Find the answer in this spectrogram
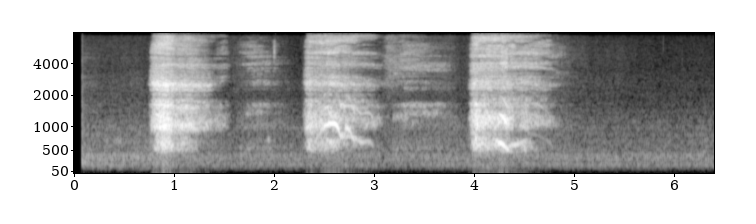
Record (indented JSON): {
  "exhalation_length": "6.4 s",
  "exhalation_amplitude": 11564,
  "exhalation_signal_mean_std_ratio": 0.43,
  "survey_phase": "beta (2021-08-13 to 2022-03-07)",
  "age": "65+",
  "gender": "Male",
  "wearing_mask": "No",
  "symptom_none": true,
  "smoker_status": "Never smoked",
  "respiratory_condition_asthma": false,
  "respiratory_condition_other": false,
  "recruitment_source": "REACT",
  "submission_delay": "6 days",
  "covid_test_result": "Negative",
  "covid_test_method": "RT-qPCR"
}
